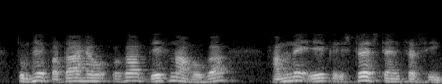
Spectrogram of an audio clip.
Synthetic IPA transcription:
t̪ʊmɦẽpɐt̪aɦɛɡad̪eːkʰnaɦoːɡa | hɐmneʔeːkɪsʈɾesʈɛ̃ːnsəɾsiːk

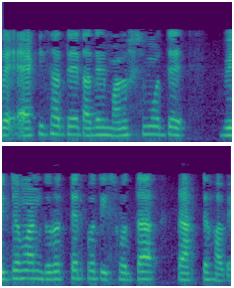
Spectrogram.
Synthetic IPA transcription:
beʔɛkiʃat̪ʰet̪ad̪eɾmanuʃeɾmod̪ʱːe | bid̪ːomand̪uɾot̪ːeɾpɾot̪̬iʃod̪ʱːa | ɾak̚t̪eɦɔbe

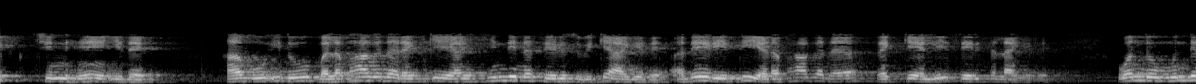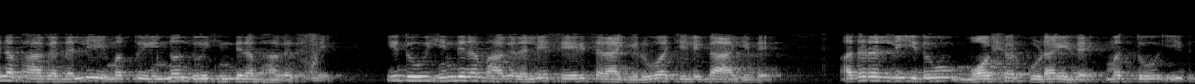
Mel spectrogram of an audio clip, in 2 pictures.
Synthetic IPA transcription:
ipt͡ʃinɦeid̪e̞ | haːɡuːid̪ubɐlɐbʱaːɡɐd̪ɐɾɛkːɛjɐhind̪inɐse̞ːɾisuʋike̞aːɡid̪e̞ʔɐ̰d̪eːɾiːt̪iɛɽɐbʱaːɡɐd̪ɐɾɛkːɛjɐlːise̞ːɾisɐlaːɡid̪e̞ | o̞nd̪umund̪inɐbʱaːɡɐd̪ɐlːimɐt̪ːuinːo̞nd̪uɦind̪inɐbʱaːɡɐd̪ɐlːi | id̪uɦind̪inɐbʱaːɡɐd̪ɐlːiseːɾisɐlaːɡiɾuʋɐt͡ʃilikɐaːɡid̪e̞ | ɐ̰d̪ɐɾɐlːiːd̪uʋaːʃɐɾkuːɽɐid̪e̞mɐt̪ːui

